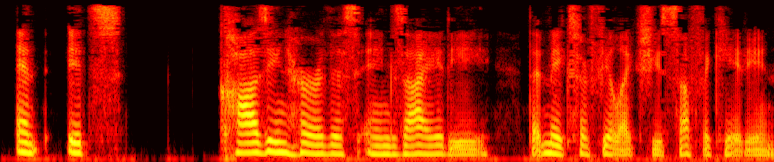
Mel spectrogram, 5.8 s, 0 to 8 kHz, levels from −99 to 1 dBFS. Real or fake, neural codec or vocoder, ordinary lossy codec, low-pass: fake; codec, 16 kHz, 4.8 kbps, FACodec; MP3, 32 kbps; 7.2 kHz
